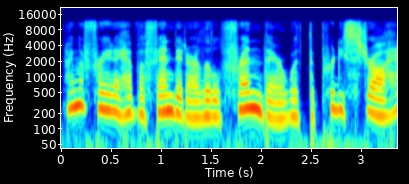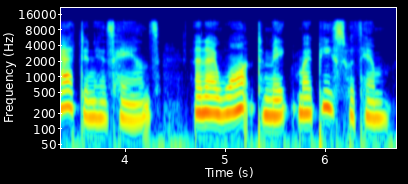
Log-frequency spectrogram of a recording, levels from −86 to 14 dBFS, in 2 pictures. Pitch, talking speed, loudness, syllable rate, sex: 195 Hz, 240 wpm, -17 LUFS, 5.5 syllables/s, female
